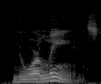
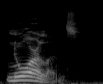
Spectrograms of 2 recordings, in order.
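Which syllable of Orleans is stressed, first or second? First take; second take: second; first. First: The stress is on the second syllable of Orleans. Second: The stress is on the first syllable of Orleans. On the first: "I'm stressing that second syllable" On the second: "Others may stress the first syllable and say"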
